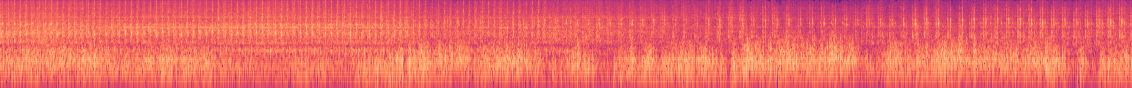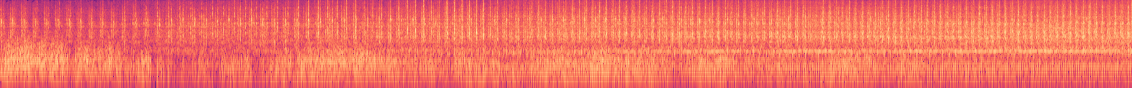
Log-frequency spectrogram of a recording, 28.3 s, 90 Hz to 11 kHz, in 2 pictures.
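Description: Kubota ZT155 single-cylinder diesel engine on a two-wheel walking tractor chugging steadily under load as it pulls a plough through wet paddy mud. A steady higher tone joins the engine in the last several seconds.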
